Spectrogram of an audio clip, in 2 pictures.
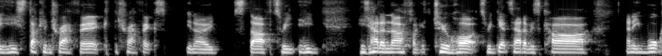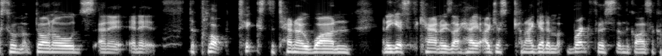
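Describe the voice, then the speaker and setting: A man in his forties hosting a casual podcast conversation, telling stories in a chatty, animated way with many filler words. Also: medium pitch, a little fast. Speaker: podcast host.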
